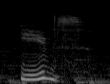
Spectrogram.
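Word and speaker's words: Yves: Ang tatandaan nyo sa first rule na to, kapag ang proper names nagsisimula sa letter Y, hindi natin siya pwedeng i-pronounce as yeah. It has to be sounded as long E. Like the name Eves, that's Y-V-E-S.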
